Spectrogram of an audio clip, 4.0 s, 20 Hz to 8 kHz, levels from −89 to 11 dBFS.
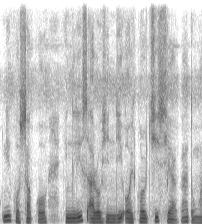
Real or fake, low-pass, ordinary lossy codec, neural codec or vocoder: real; none; none; none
